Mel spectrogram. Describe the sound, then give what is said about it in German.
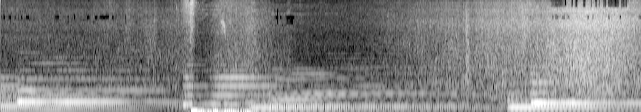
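Soft, steady rush of ocean waves washing onto a sandy beach at sunset, blended with a sustained, droning musical pad; a louder surge swells near the middle and again toward the end, with no voices. “Spürst noch einmal das warme, goldene Licht der untergehenden Sonne auf deiner Haut, hörst das Rauschen des Meeres.”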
